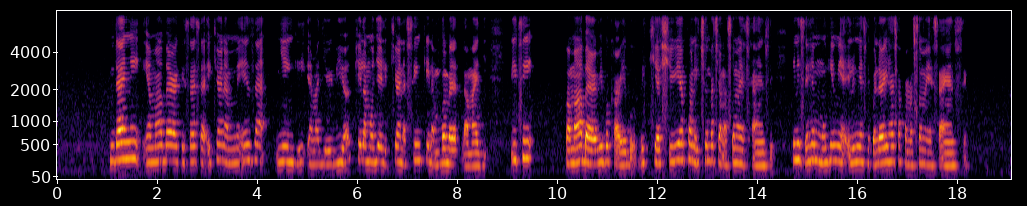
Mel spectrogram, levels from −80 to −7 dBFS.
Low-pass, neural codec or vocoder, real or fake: 7.2 kHz; none; real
